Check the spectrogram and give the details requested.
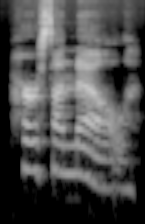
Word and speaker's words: personnel: Personnel. Last syllable has a stress.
